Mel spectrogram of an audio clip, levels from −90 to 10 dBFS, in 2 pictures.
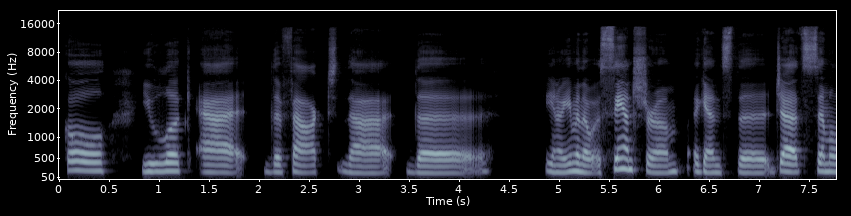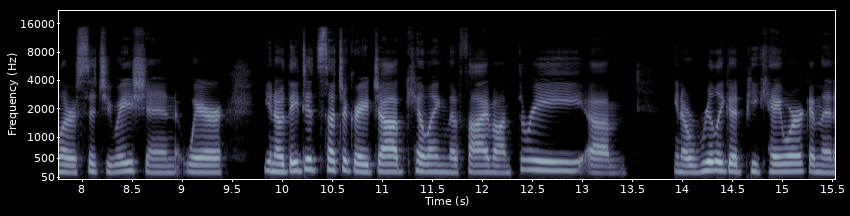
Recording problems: abrupt cut into speech; at the end

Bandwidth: 14.5 kHz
